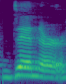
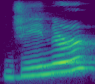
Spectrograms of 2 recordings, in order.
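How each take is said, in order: First: The vowel is a short, lax 'i' sound. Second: The vowel is a long, tense 'ee' sound. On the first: The speaker calls it right. "o I, que é um E com circunflexo" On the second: The speaker calls it wrong. "as many people say"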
